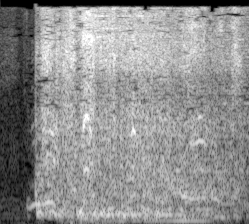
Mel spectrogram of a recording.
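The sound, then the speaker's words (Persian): A rocket explosion: after a brief hush, a sudden loud blast erupts into a broad, heavy rumbling roar that holds steady for nearly three seconds before easing slightly. “چی بود؟ صدای انفجار راکت بود.”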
